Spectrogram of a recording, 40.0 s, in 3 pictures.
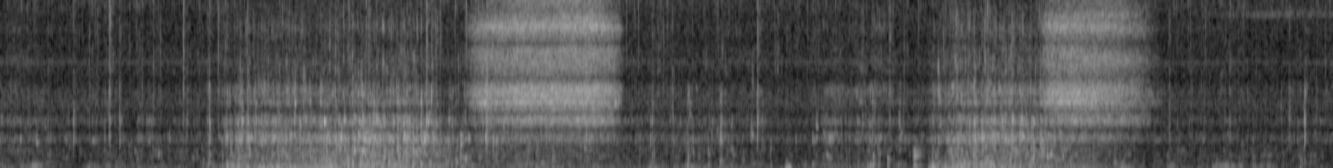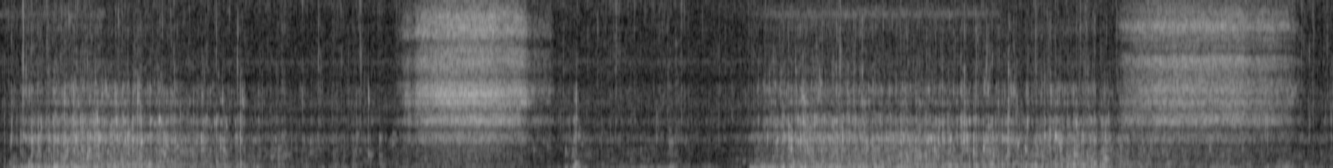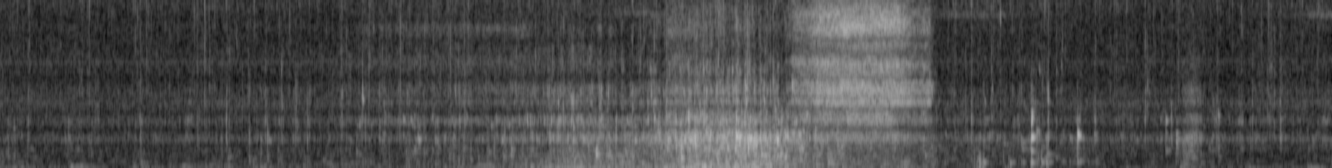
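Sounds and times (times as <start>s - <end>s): bubbling exhalation underwater: 2.2s - 4.8s, 8.6s - 10.6s, 13.4s - 16.3s, 20.8s - 24.5s, 30.7s - 35.0s
regulator hissing inhalation: 4.8s - 6.3s, 10.4s - 11.6s, 17.4s - 18.9s, 24.5s - 26.4s, 34.6s - 36.1s.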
